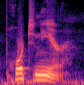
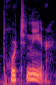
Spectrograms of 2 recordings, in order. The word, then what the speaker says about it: Portenier: P-O-R-T-E-N-I-E-R. Portenier. – I'm sure we'll hear about it. – Portenier. – Portenier. – I don't know. – All right, whatever. – One of the two. – A French pronunciation.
